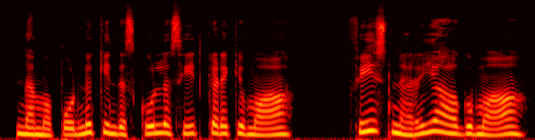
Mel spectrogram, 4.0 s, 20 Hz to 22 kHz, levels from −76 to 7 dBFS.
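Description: Nothing stood out on listening to this recording of speech.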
